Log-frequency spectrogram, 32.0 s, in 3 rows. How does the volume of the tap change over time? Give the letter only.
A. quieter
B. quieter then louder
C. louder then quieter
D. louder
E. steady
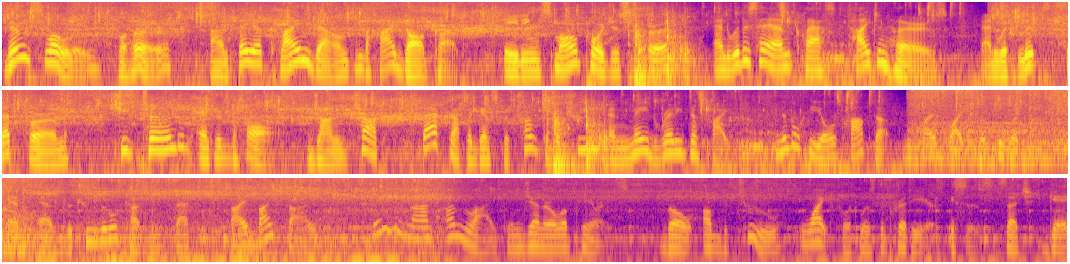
A.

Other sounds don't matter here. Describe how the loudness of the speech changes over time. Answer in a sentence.
The loudness of the speech goes down.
